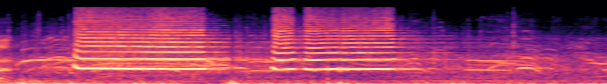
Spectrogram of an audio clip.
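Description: A handheld air horn is blown twice in the crowd, each blast a loud, steady, one-pitch honk of about a second, the second starting about a second after the first ends. Voices cheer around the blasts, celebrating the graduate whose name has just been called.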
